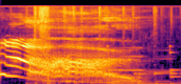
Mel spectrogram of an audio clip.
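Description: Cartoon dinosaur roar: one long roar that falls steadily in pitch and fades out over almost two seconds.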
